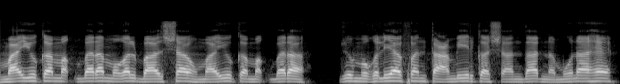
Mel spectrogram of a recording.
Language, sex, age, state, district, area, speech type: Urdu, male, 18-30, Delhi, North West Delhi, urban, spontaneous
